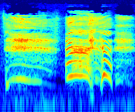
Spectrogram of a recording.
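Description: A man laughing loudly and wordlessly: a drawn-out sound over the first second, then several short, loud bursts that fall in pitch.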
